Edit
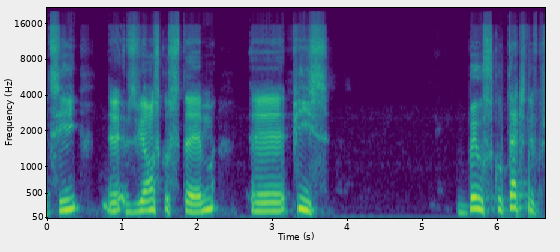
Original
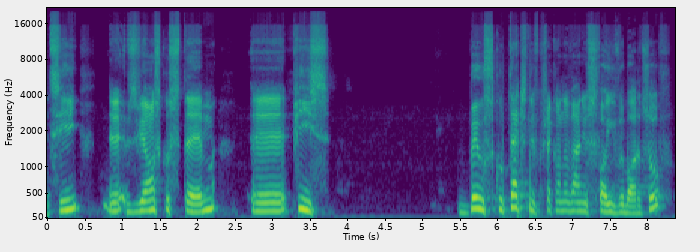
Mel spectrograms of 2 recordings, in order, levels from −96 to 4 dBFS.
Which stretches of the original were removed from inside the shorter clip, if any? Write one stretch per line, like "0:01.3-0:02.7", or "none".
none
